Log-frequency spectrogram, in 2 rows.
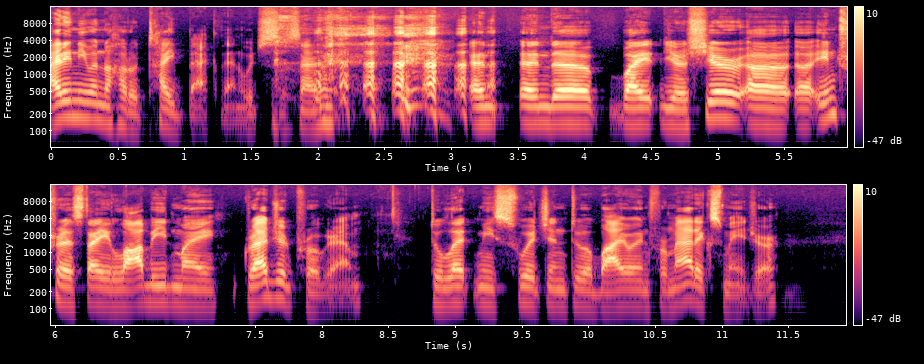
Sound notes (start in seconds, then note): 1.6 laughing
